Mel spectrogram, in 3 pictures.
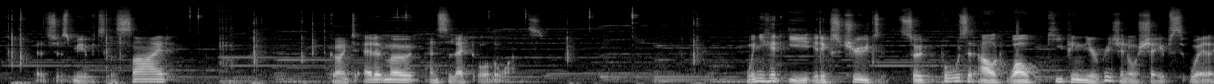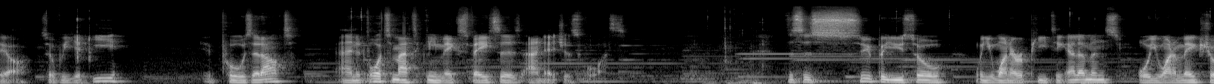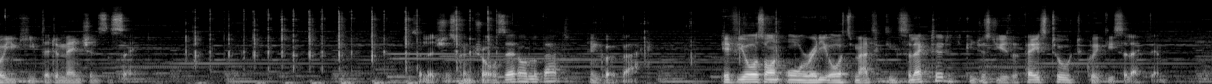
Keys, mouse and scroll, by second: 0.1 g, 2.5-3.1 shift+middle drag, 3.1 Tab, 4.0 click, 5.9 shift+click, 7.5-8.2 scroll up 2, 8.2-11.3 shift+middle drag, 12.9 e, 16.6-19.4 middle drag, 19.7-21.1 middle drag, 21.1 click, 22.9 e, 24.6-26.2 middle drag, 26.2 ctrl+z, 26.5 ctrl+z, 26.8 ctrl+z, 27.1 ctrl+z, 27.4 ctrl+z, 27.7 ctrl+z, 28.0 ctrl+z, 28.3 ctrl+z, 28.8 ctrl+z, 29.2 ctrl+z, 29.5 middle click, 30.2-30.7 scroll up 3, 30.7 shift+middle click, 31.4 scroll up 1, 31.7-36.4 shift+middle drag.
